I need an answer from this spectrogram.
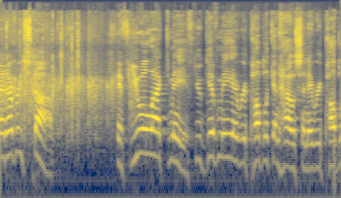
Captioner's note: applause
